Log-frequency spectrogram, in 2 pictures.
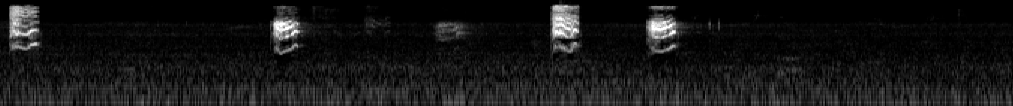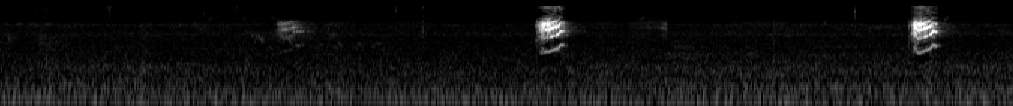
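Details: Yellow-bellied seedeater female, locally papa-capim, giving the call used to get males singing: brief high descending 'tui' chips, some doubled, spaced irregularly every two to six seconds, with soft hiss behind.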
